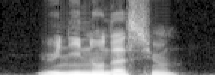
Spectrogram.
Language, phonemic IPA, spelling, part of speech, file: French, /i.nɔ̃.da.sjɔ̃/, inondation, noun, Fr-inondation.ogg
- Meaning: 1. flood (overflow of water) 2. flood, inundation (a large influx of e.g. people)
